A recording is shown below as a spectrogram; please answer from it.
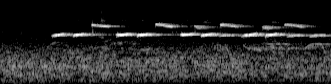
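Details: Male great tit recorded in spring at Jarun, Zagreb, Croatia: a run of thin, high whistled notes in quick succession, roughly one and a half per second, over quiet background.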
